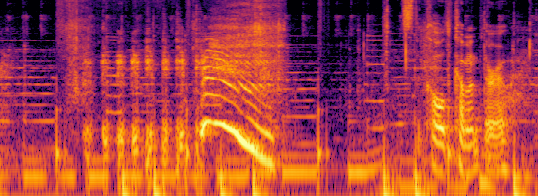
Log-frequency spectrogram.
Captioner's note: clearing throat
